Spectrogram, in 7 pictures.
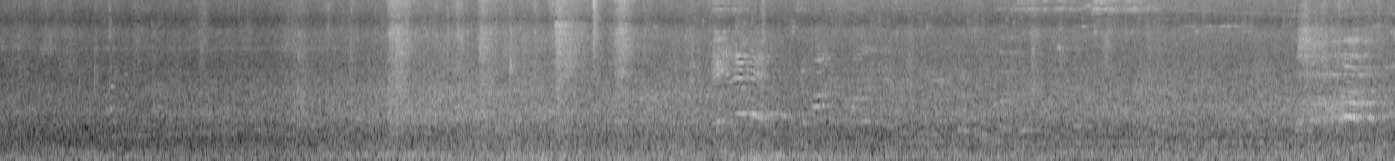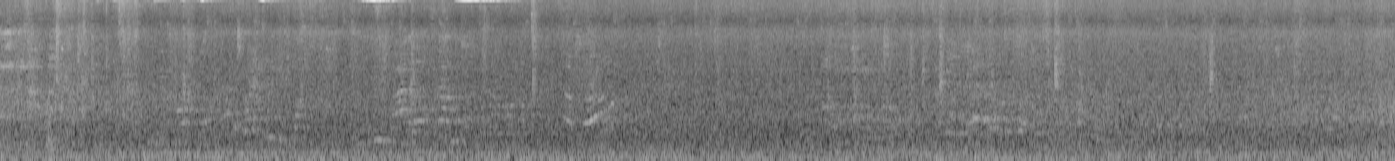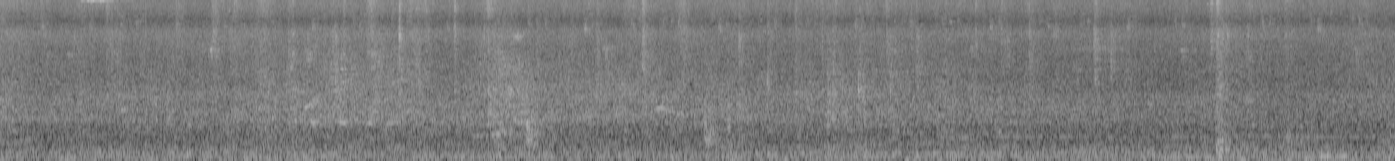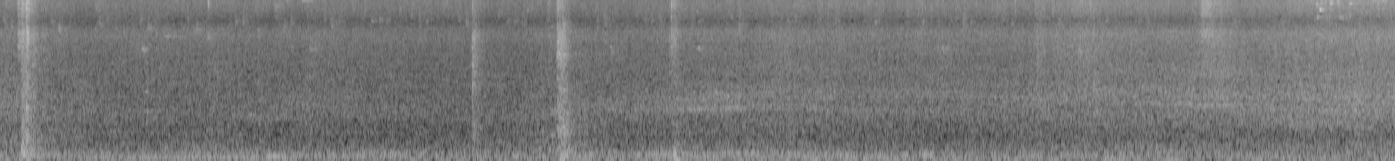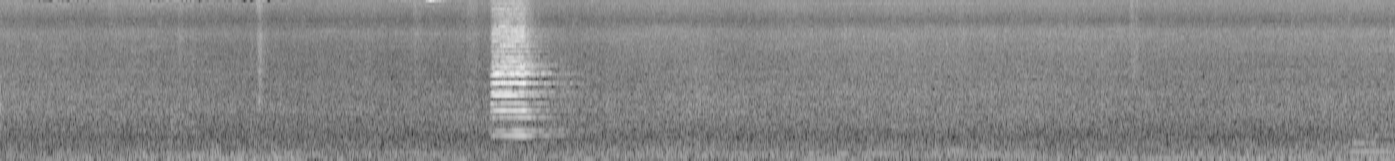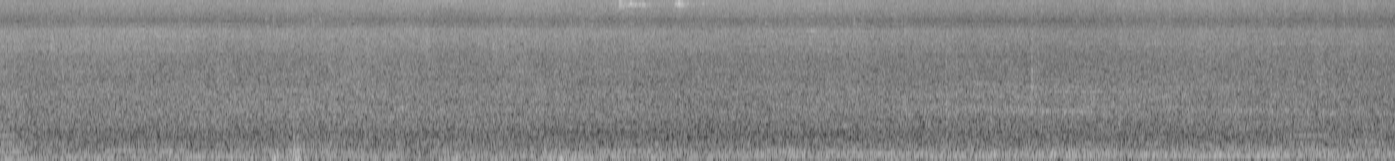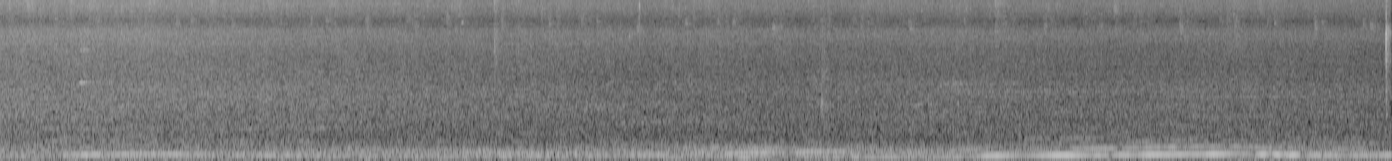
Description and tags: street ambiance brooklyn
Recorded from my Brooklyn balcony. General distant street noise, some voices, wind, car doors. One loud car honk.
